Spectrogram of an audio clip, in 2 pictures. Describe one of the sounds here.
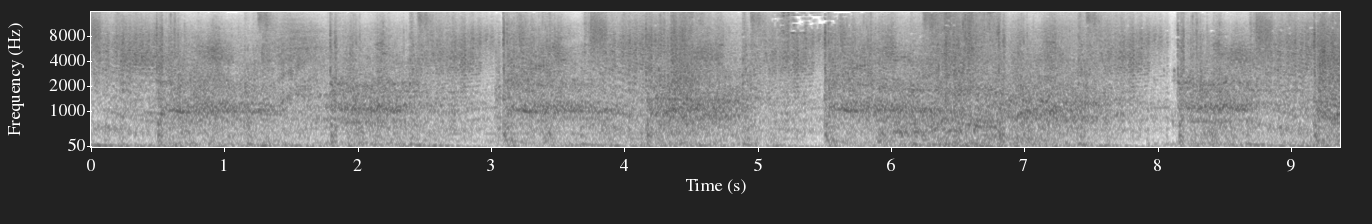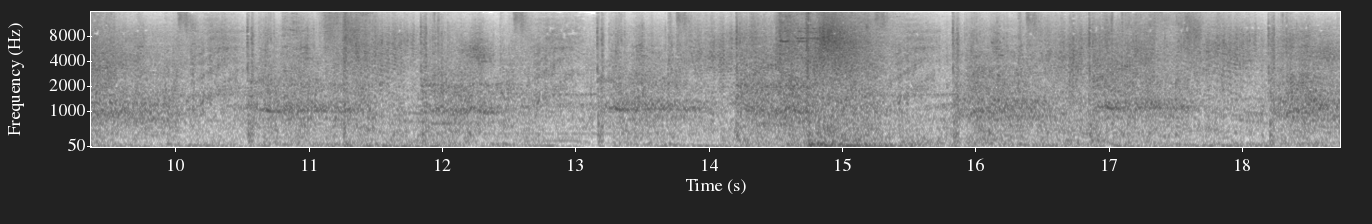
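Magic blasts and hits crackle and boom in a fast fight.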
